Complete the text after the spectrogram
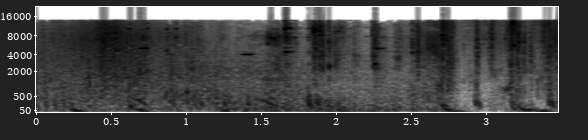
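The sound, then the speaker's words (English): Battle gunfire as German soldiers shoot across a river at men defending a bridge, with a half-track rolling nearby: a loud, chaotic clatter of shots, thumps and impacts that dips only briefly near the end. “Directly across the water, Germans fire on them from the bank. A half-track rolls toward the bridge. Miller stretches over the barrier and grabs the detonator wire. As he pulls back, bullets whip into the sandbags by his shoulder.”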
